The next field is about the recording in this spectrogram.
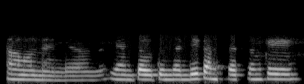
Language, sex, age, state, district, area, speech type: Telugu, female, 30-45, Andhra Pradesh, Vizianagaram, rural, conversation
